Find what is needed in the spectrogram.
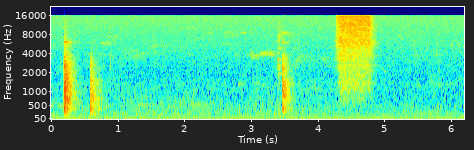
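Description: A single short burst of aerosol hairspray, about half a second of hiss, a little past four seconds in. Before it come three sharp clicks, two close together at the start and one about three and a half seconds in.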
